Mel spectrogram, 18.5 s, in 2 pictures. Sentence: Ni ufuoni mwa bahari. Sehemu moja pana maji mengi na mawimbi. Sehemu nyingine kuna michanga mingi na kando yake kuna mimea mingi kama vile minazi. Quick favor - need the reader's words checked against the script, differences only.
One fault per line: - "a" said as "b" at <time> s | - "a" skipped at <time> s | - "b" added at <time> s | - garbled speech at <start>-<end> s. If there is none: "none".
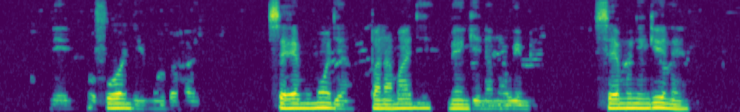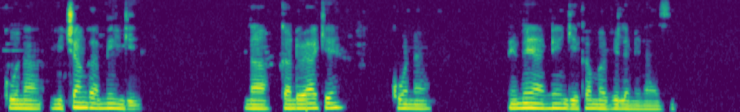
none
